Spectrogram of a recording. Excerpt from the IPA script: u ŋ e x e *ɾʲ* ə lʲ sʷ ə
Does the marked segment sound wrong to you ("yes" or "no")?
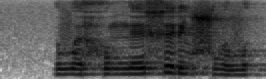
yes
